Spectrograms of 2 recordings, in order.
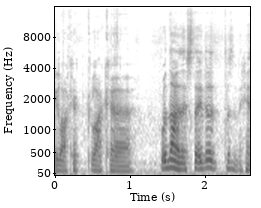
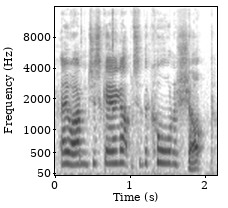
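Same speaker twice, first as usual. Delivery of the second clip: high, loud, silly English voice; hammed-up English accent, pitched way up; mocking English accent; 13 semitones higher, 10 dB louder than usual. Mocking English friend's stupid voice, exaggerated English accent. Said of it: "and your stupid voice".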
